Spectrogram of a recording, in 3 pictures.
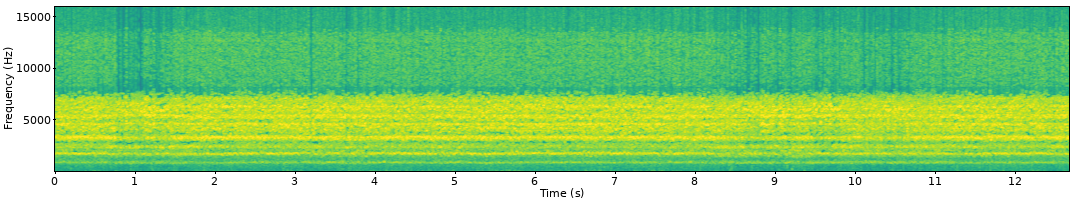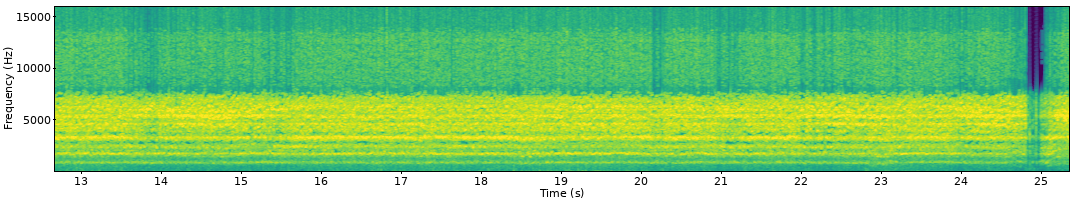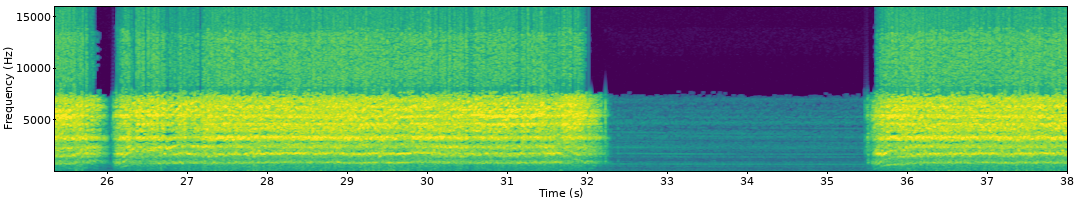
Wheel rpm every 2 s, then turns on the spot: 220, 230, 230, 230, 220, 230, 230, 220, 230, 220, 230, 230, 130, 170, 230, 190, 10, 30, 220.
none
